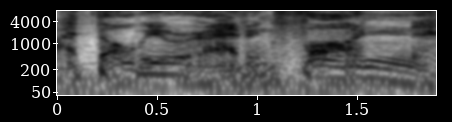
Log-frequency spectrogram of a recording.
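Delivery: loud demonic voice. Narrating a game, the speaker voices Peggy turning to a player: Peggy's demonic voice. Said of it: "As that demonic voice comes out".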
